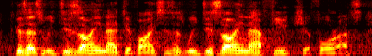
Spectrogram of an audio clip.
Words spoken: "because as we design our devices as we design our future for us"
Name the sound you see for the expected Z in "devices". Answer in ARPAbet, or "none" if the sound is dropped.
Z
